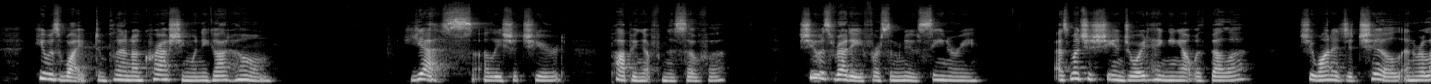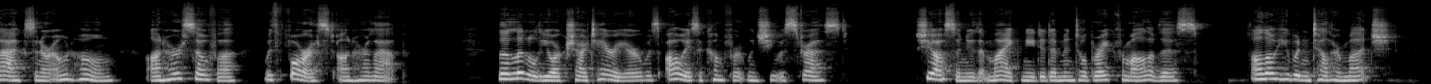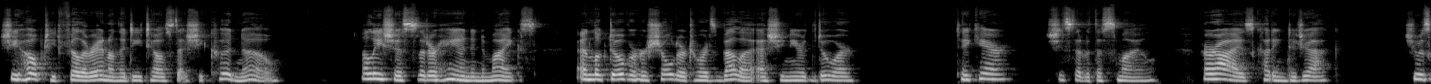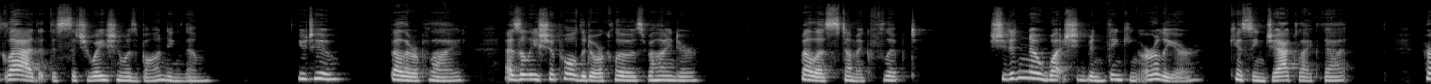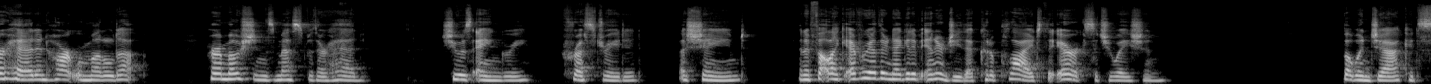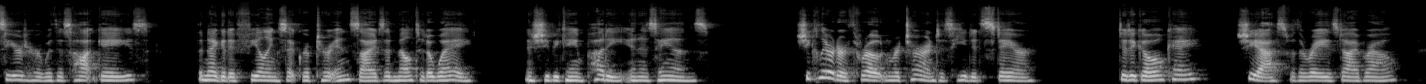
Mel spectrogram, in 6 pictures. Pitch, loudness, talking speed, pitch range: 190 Hz, -20 LUFS, 170 wpm, 180-215 Hz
